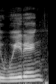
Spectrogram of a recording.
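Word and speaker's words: Wieting: All right, so what do you think of, I don't even know how to pronounce his last name correctly, Weeding, I think is how you pronounce it?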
